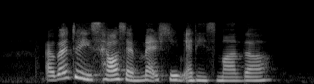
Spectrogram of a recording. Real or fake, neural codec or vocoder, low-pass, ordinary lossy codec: fake; codec, 16 kHz, 1 kbps, X-Codec, HuBERT features, trained on general audio; 7.2 kHz; none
